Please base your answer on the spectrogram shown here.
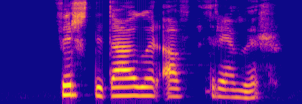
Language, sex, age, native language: Icelandic, female, 10, Icelandic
